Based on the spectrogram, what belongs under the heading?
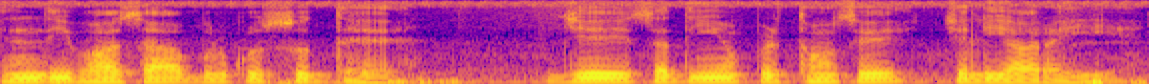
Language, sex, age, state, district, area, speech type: Hindi, male, 45-60, Madhya Pradesh, Hoshangabad, urban, spontaneous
